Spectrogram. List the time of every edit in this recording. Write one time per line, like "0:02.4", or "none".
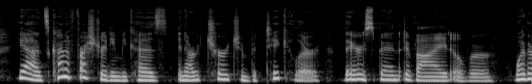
0:03.3
0:04.0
